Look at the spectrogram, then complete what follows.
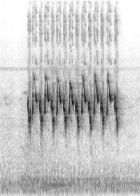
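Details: A Yellow-vented bulbul (Pycnonotus goiavier) from Semarang, Central Java, sings a quick, bubbling run of about a dozen rising-and-falling liquid notes lasting under two seconds, over faint background hum.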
